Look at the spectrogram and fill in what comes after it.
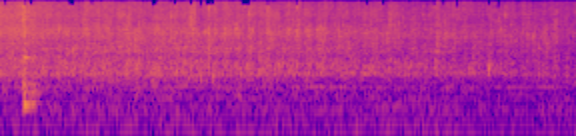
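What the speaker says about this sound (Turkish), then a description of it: "Üç buçuk su bardağı soğuk suyumu ilave ettikten sonra hemen güzelce karıştırıyorum." Cold water poured onto rice in an AMC pot makes a steady, close, moderately loud hiss and rush, lasting throughout without a break.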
